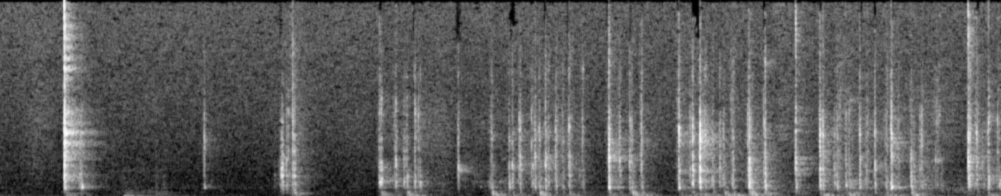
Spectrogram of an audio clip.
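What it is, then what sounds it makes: Plastic computer keyboard. A full-size black plastic computer keyboard on a wooden desk is typed on with fingertips and long red-painted nails. A few sparse, sharp clicks give way to rapid, irregular bursts of key tapping. Each tap is short and bright, with a light low thud.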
